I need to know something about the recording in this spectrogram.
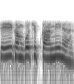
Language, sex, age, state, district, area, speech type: Hindi, female, 30-45, Uttar Pradesh, Lucknow, rural, conversation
